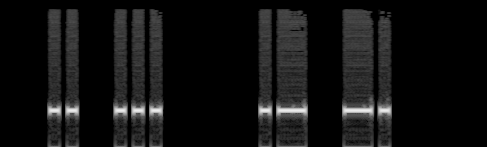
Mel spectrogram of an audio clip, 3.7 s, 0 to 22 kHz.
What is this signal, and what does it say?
Morse code, heard as a keyed tone, about 18 wpm, spaced as for 15 wpm, 1000 Hz. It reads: IS AN
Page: New quotes every day in morse code at 15 Words per minute.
